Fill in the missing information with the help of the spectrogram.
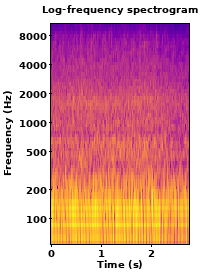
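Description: A ferry's engine rumbles low and steady, with a continuous wash of churning water over it as the boat casts off from the dock bound for the island of Baltrum, carrying beehives; no voices, just constant machinery drone.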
